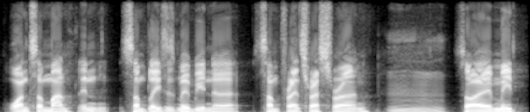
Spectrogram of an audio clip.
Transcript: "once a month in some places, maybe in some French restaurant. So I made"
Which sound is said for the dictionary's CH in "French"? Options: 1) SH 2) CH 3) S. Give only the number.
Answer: 3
